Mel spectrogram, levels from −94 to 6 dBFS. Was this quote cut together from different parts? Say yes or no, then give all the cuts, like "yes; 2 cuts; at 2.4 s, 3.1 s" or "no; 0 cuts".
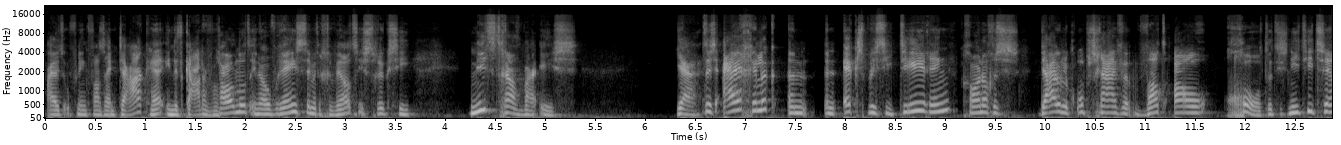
yes; 5 cuts; at 1.7 s, 2.7 s, 6.6 s, 7.7 s, 9.1 s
